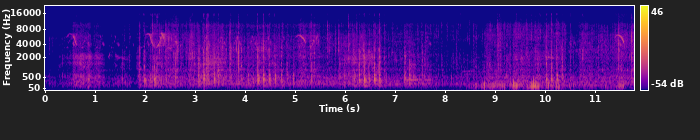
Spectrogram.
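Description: Faint outdoor birdsong: a few short, sliding high chirps and bursts of quick, rattling chatter, with scattered small clicks.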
